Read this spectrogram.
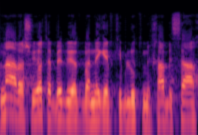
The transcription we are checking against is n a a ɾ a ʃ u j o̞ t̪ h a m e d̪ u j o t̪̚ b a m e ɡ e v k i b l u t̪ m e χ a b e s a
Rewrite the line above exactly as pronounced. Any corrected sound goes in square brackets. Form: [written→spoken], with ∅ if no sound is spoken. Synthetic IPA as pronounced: n a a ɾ a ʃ u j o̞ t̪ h a [m→b] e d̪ u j o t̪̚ b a [m→n] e ɡ e v k i b l u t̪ m [e→i] χ a b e s a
